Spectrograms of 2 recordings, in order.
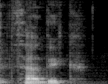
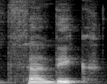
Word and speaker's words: tzadik: You take the letter tzadik, and you pronounce the name of the letter. The name of the letter is tzadik. Sometimes it's called tzadi, sometimes it's called tzadik. So tzadik means a righteous man, a righteous person.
